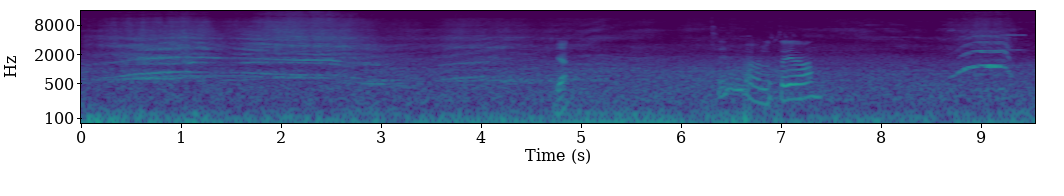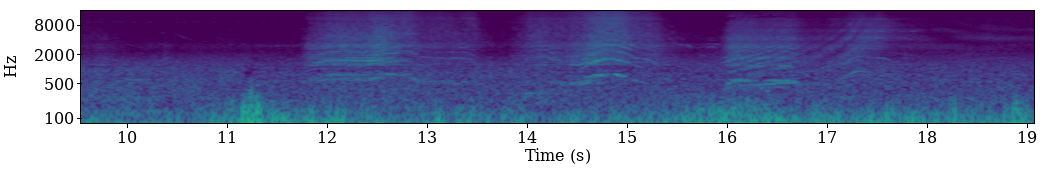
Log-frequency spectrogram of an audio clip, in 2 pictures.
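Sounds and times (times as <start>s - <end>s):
steady low rumble: 0.0s - 0.5s
quadcopter motors whining: 0.0s - 19.0s.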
